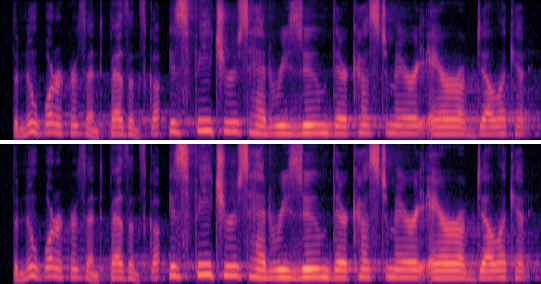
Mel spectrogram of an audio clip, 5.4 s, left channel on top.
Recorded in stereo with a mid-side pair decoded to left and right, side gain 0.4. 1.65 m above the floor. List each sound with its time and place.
0.1 s a man speaking: 5° right, 0.6 m
1.7 s a woman speaking: 25° right, 0.6 m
